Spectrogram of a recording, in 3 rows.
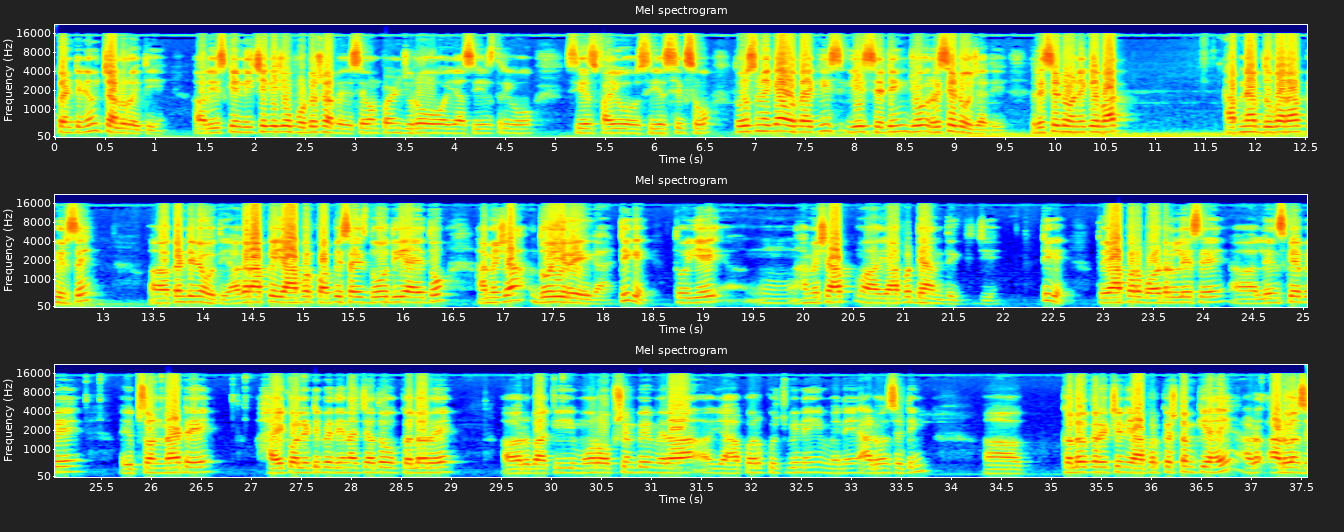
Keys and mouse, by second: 25.3 click, 30.1 click, 37.1 click.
